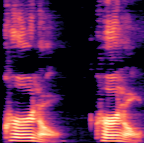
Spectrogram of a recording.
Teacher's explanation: So here, instead of the L, you pronounce an R, cur, and then null, another dark L. So an N sound, a reduced vowel, and an L. · Primary stress is on the first syllable.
